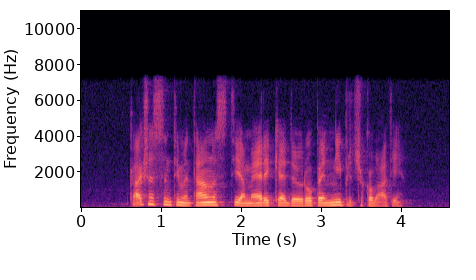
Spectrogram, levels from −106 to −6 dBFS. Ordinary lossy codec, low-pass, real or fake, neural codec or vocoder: none; 7.2 kHz; real; none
